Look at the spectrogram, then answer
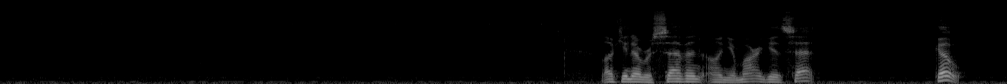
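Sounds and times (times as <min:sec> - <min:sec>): faint low hum: 0:00.0 - 0:10.0
computer mouse clicks: 0:00.8 - 0:01.2, 0:02.7 - 0:06.0.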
